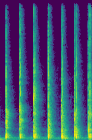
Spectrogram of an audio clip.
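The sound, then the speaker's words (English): Seven sharp, evenly spaced hand claps in a steady rhythm, fairly loud, like one person applauding on their own with no talking. “They're all applauding me right now.”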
